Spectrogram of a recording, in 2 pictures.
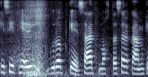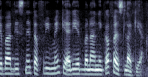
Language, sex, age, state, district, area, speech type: Urdu, female, 60+, Telangana, Hyderabad, urban, read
